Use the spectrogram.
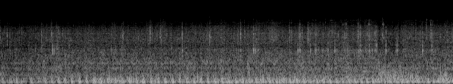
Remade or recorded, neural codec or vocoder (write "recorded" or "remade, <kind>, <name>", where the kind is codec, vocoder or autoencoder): recorded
